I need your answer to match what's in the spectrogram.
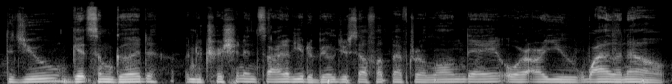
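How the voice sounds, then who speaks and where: A man hosts a relaxed livestream from a kitchen while he cooks. His voice sits in a middle register, and he talks in an easygoing way as he reads viewer comments aloud and answers them one by one. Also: medium pitch, normal speed. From Wheaton, Illinois, USA. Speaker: livestream host. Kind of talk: casual livestream chat while cooking. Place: kitchen, indoors.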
